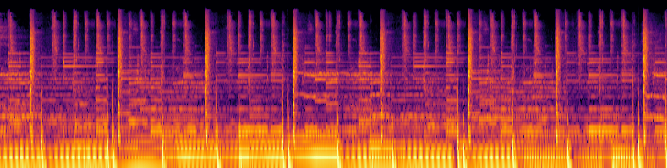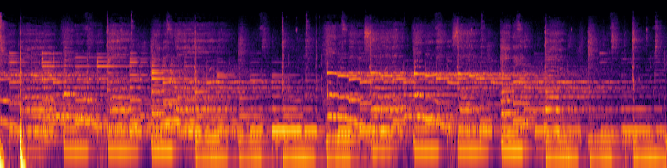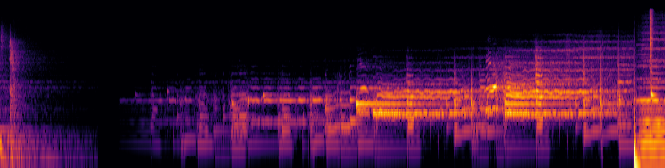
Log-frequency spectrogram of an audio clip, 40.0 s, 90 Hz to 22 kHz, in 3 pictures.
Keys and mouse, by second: 1.6 ctrl+click, 6.3 ctrl+click, 7.5 ctrl+click, 8.8 w, 10.3 alt+click, 21.5 typing, 24.5 ctrl+click, 26.3 alt+click, 27.9 ctrl+click, 31.2 ctrl+click, 32.4 w, 33.8 typing, 39.8 typing.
